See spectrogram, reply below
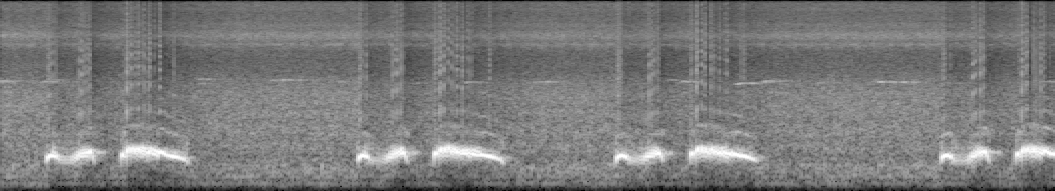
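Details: Spotted dove calling in the village lure style to attract forest birds: four hollow, low-pitched phrases, each a short stuttered coo followed by a longer falling croo, at a slow, steady pace.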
